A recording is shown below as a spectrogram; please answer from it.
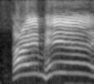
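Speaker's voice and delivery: high, loud heroic announcement; Volpus's grand entrance. Acted. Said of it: "he says".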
